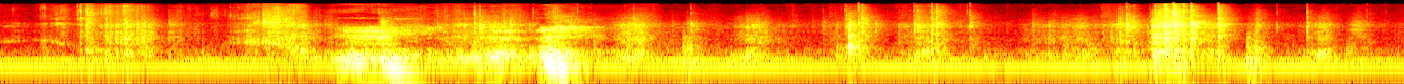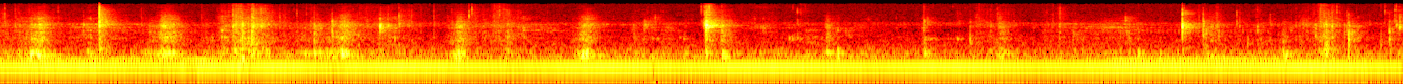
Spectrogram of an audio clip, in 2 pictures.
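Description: Close-up crunching and chewing of oven-baked Jacob's Mini Cheddar Sticks. The crunches come thick and fast for the first several seconds, the loudest about six seconds in, then thin out to scattered crunches near the end.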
